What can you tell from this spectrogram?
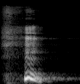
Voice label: happy; antimage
